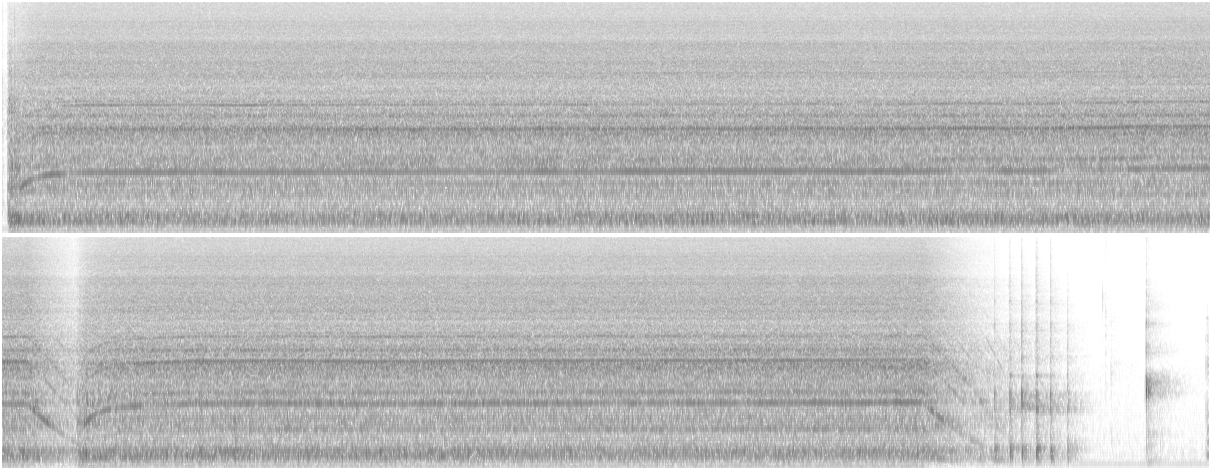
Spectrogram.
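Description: Food processor motor running with a steady whine, blending basil pesto while olive oil is added through the feed tube. It spins up at the start, stops briefly about halfway and starts again, then winds down near the end, followed by a few light knocks.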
